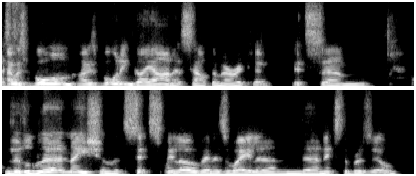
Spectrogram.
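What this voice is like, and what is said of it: Slight British accent. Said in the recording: “you have a slight accent, so you are not from the U.S. ... you're from the U.K.”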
